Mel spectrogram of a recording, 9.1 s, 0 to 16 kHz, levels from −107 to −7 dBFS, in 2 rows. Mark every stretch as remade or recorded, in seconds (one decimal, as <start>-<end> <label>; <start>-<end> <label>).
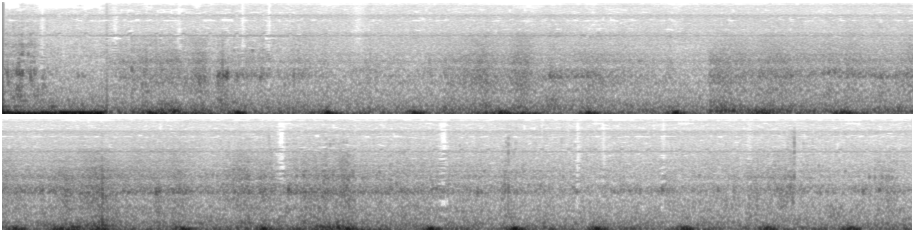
0.0-1.5 recorded; 1.5-5.6 remade; 5.6-9.1 recorded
